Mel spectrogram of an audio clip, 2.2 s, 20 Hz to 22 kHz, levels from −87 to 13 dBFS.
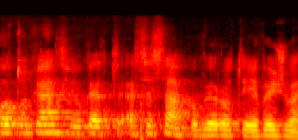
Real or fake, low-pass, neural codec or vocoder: real; 14.4 kHz; none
